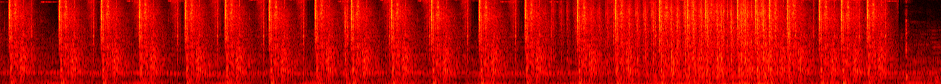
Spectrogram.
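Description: Rapid rifle fire in a modded Minecraft survival game, a long string of sharp, loud shots at close range in an uneven rhythm that grows denser toward the end, with no talking.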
